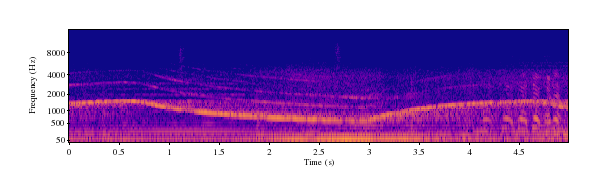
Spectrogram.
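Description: A loud fire engine siren wails, its pitch sweeping down slowly and rising again over a heavy low engine rumble, with no voices, as a Qingchang town government full-time fire brigade engine rushes into Qingchang Tunnel toward a fire deep inside.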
